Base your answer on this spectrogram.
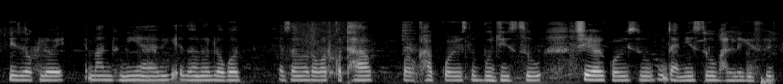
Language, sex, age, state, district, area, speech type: Assamese, female, 18-30, Assam, Charaideo, rural, spontaneous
